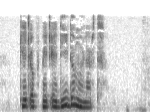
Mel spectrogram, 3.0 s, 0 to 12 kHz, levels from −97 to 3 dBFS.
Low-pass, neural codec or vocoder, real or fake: 7.2 kHz; none; real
